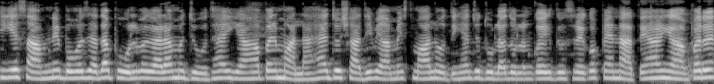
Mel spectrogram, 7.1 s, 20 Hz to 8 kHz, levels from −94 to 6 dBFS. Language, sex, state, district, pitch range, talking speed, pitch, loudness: Hindi, female, Delhi, New Delhi, 225-245 Hz, 285 wpm, 230 Hz, -17 LUFS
